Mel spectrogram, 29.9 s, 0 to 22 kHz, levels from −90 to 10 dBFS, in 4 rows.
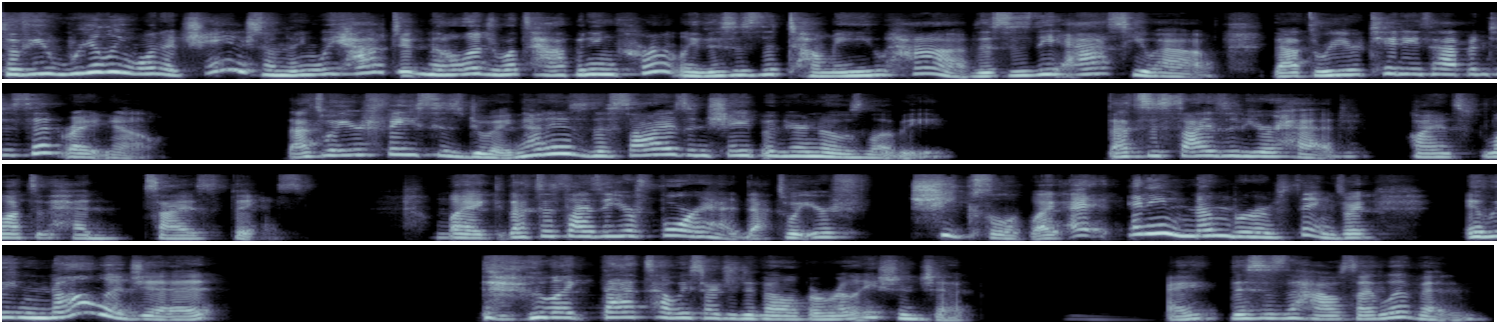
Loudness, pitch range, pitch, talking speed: -21 LUFS, 185-265 Hz, 225 Hz, 205 wpm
